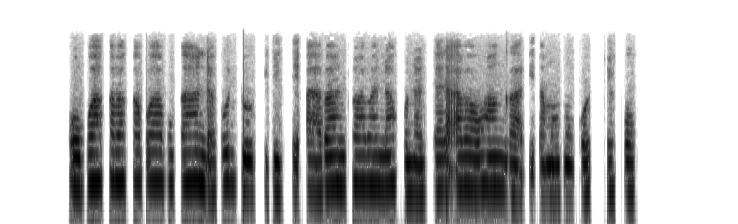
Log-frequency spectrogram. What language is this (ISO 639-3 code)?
lug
